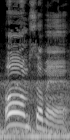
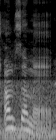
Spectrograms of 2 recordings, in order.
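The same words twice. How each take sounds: First: A real exasperated "Oh, I'm so mad" with weight on "Oh"; fed-up outburst. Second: "I'm so mad" said softer, sinking away; deflated mutter. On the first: Reviewer venting to viewers about bad crabs, exasperated. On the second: Reviewer repeating her complaint to herself, deflated. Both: Real, not acted.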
